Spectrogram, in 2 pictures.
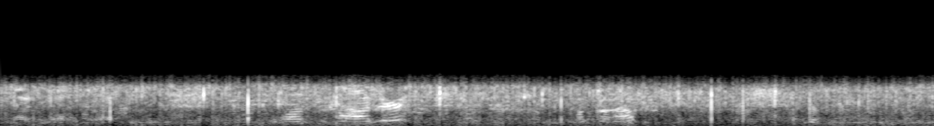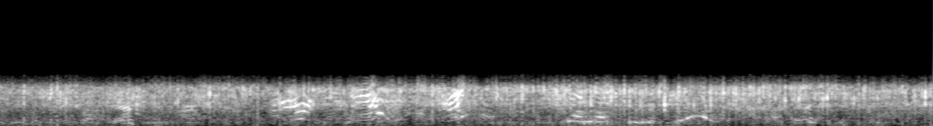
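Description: Steady hiss of splash-pad water sprays, with faint children's voices calling in the distance.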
